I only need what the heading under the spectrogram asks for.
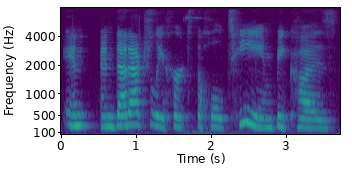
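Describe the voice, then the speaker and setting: A woman's voice: on the high side, measured pace, a bit bright. A woman giving casual, reflective commentary in an earnest, motivational, coach-like manner. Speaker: audio drama cast or crew member giving commentary.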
